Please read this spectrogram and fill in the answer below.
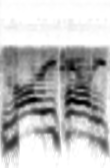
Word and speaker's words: Maury County: It is Maury County. It is not Murray County. If you Google Murray County, Tennessee, Maury County pulls up. It is not Murray Povich, it's Maury Povich. So it's Maury County.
